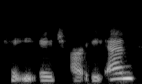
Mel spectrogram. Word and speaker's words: Kehren: My last name is spelled K E H R E N.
